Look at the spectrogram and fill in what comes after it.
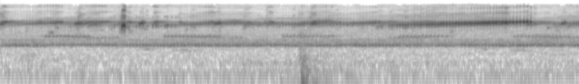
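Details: Night chorus of eastern dwarf green tree frogs in Australian rainforest, a dense high-pitched trilling wash with scattered short chirps and a thin rising buzz near the end, a soft thud in the middle and a repeated pulsing lower tone.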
